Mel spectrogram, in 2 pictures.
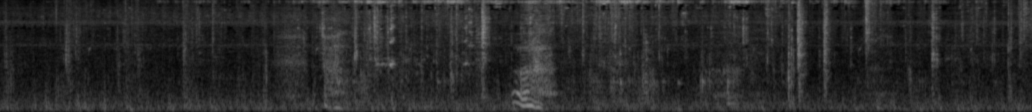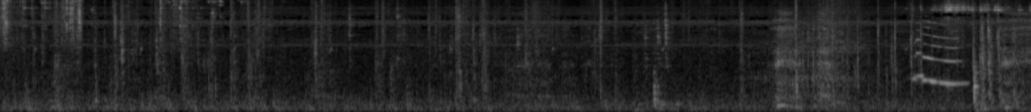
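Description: Scattered knocks and clatter with a few animal calls, one falling steeply in pitch about five seconds in and another rising then falling near the end.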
